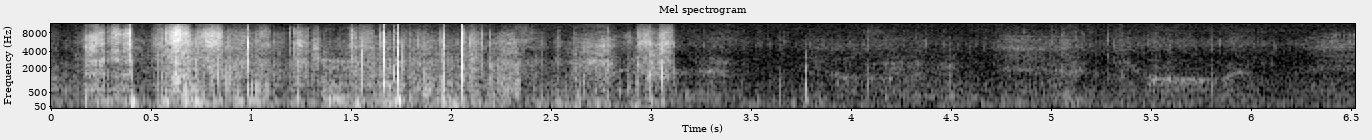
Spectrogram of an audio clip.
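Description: Rustling and clicking of things being handled close to the microphone for about three seconds, then quieter, with a single click near the four-second mark.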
